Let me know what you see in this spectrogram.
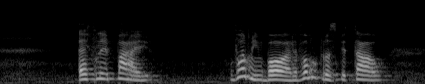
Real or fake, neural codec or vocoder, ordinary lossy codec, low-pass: fake; codec, 16 kHz, 4 kbps, FreqCodec, larger model; none; 7.2 kHz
